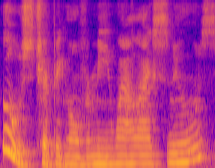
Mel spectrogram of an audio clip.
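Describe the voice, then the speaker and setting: A woman uses a put-on character voice, rumbling at a very deep, low pitch. She speaks at a fairly slow pace. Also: fairly even intonation. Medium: read story. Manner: slow, kindly.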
